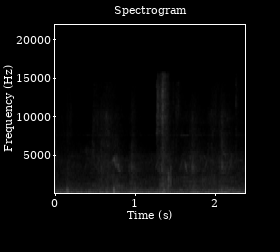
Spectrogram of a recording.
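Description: Faint outdoor background with several short, high chirps, like small birds calling, and a couple of sharp clicks.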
